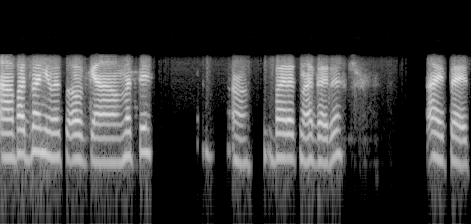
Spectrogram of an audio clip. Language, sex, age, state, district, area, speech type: Kannada, female, 18-30, Karnataka, Udupi, urban, conversation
